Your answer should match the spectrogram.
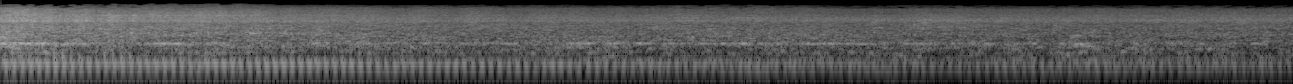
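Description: A motor vehicle's engine running with a steady hum, fading as it moves away, over faint background voices.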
